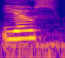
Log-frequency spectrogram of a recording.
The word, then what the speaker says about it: EOS: And then I also use the EOS, that's how you pronounce it.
